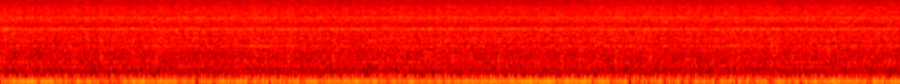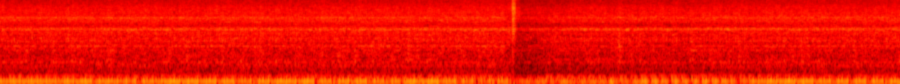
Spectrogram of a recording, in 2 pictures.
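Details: Motorcycle idling after reattaching a loose battery earth wire: low, steady idle thump with an even beat and no misses; a knocking sound was noted and old oil suspected, but it revs fine without lacking power.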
